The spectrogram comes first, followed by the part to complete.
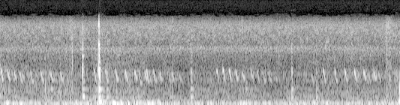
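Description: Faint background of an animal calling in rapid, evenly pulsed trains, about ten pulses a second, over low wind rumble, with a couple of light knocks about a second in.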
